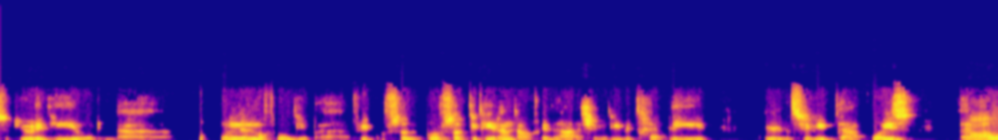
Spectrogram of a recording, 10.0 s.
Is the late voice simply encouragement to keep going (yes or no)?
yes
